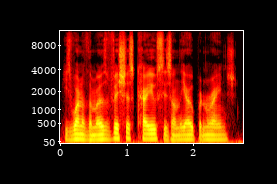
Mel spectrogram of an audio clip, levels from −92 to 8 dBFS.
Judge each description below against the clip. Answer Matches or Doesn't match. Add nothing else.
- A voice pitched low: Matches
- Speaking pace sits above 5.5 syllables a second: Matches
